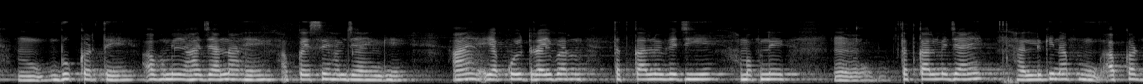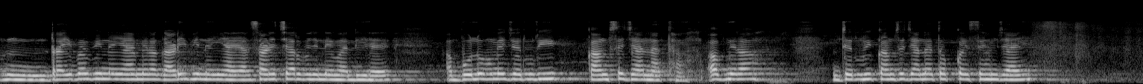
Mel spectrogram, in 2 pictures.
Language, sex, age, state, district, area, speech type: Hindi, female, 30-45, Uttar Pradesh, Varanasi, rural, spontaneous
